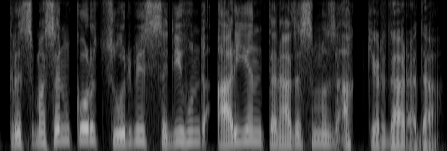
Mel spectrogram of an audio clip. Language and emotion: Kashmiri, neutral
